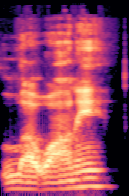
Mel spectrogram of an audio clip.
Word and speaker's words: Launi: yeah, it's originally pronounced Lawani, but Lawa.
